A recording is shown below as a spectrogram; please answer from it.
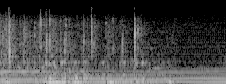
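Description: Microphone being handled on its stand, giving a scattering of light clicks and taps, over a steady electrical hum through the PA system.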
